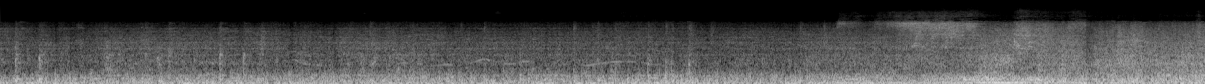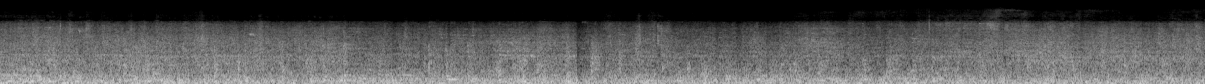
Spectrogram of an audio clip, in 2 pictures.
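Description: The Karachi Express on the Lahore–Karachi line thunders past close by, a loud, sustained roar of rolling cars and steady clickety-clack that swells midway and holds, with no talk heard.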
